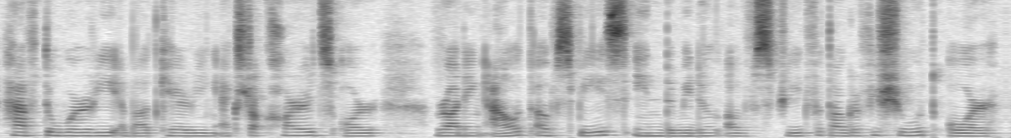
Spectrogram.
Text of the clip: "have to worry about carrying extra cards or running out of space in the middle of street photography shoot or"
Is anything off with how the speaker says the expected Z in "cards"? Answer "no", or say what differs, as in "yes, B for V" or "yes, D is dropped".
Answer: yes, S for Z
